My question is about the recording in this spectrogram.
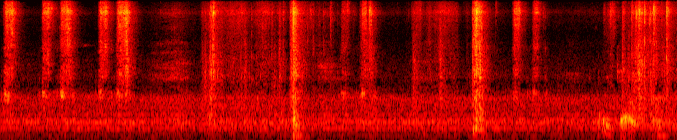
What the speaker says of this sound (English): You know what, I'm gonna spray it with a little bit of this deal.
